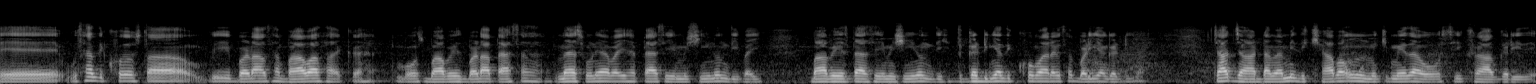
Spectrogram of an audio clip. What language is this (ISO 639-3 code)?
doi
